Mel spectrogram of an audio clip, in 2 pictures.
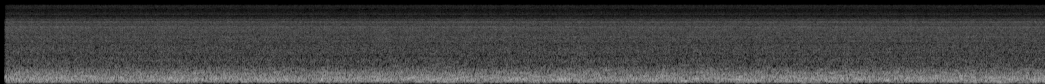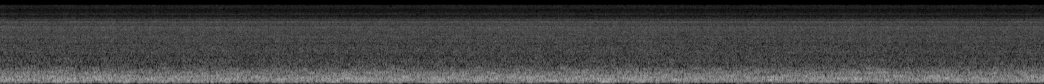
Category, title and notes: Soundscapes > Nature
Waterfall River Capdella (Spain)
Medium waterfall in the Cabdella River.
river, liquid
